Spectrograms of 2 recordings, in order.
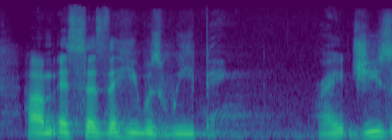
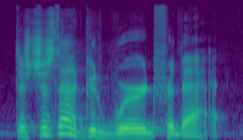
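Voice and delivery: ordinary talk

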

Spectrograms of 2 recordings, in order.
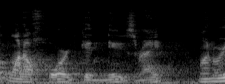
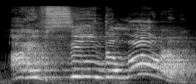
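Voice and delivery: very high, loud, slow shout; yelled announcement; 17 dB louder, much slower than usual. Acted. Mary announcing to the disciples, a slow ringing yell. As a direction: proclaim it like a wake-up yell. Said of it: "sometimes pastors yell".

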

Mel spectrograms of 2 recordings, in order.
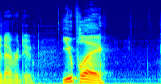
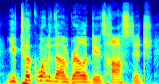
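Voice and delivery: usual speaking voice

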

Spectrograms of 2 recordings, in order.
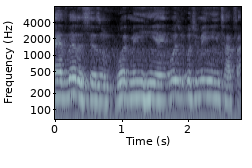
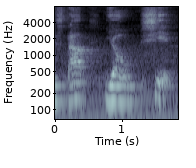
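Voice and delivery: slow scolding; much slower than usual. Real, not acted. Drawn-out scolding of friend.

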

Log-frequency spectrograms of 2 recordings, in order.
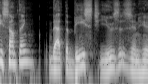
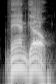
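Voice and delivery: clue called out; 8 dB louder than usual. Retold or imitated. Celebrity giving the clue.

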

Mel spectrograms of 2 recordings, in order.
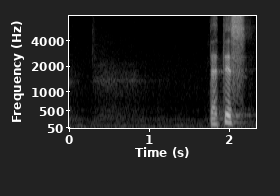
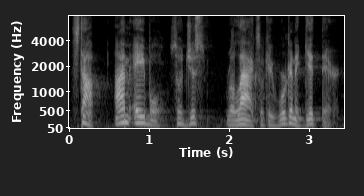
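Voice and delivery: softer, lower, calming and steady; reassuring God; 4 semitones lower, 6 dB quieter than usual. Retold or imitated. God calming anxious Moses, softer and lower. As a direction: settle a frightened man down gently. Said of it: "you see God saying".

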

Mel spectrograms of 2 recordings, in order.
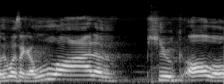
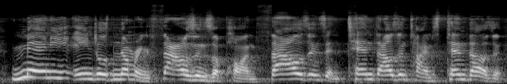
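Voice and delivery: lifted, higher reading voice; scripture reading; 6 semitones higher than usual. Acted. Pastor reading Revelation to the church, lifted and proclaiming. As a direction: proclaim the verse to the congregation.

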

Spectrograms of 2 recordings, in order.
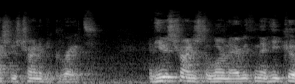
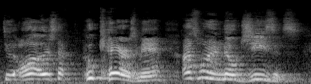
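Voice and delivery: higher, louder, driving preacher's voice; full-force preaching; 7 semitones higher, 5 dB louder than usual. Acted. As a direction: preach it out to the room, rising and urgent. Preaching Paul's voice.

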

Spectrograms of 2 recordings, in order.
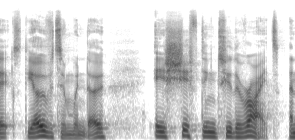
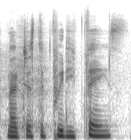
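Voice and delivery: normal talking voice

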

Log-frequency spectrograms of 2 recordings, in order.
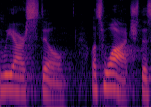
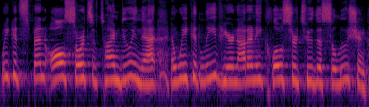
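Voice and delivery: usual speaking voice

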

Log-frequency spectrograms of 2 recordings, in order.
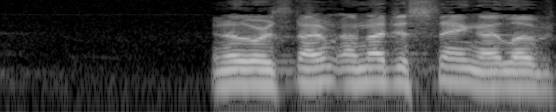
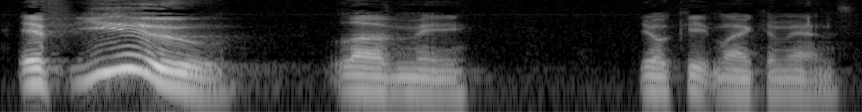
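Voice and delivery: "If you" raised, the rest hushed and low; stress on IF YOU; 5 semitones lower, slower than usual. Shown as a demonstration. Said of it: "you emphasize a certain word".

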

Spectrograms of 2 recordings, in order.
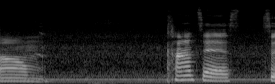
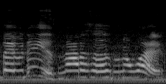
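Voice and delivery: high retold voice; 10 semitones higher, 3 dB quieter, faster than usual. Correcting mom.

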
